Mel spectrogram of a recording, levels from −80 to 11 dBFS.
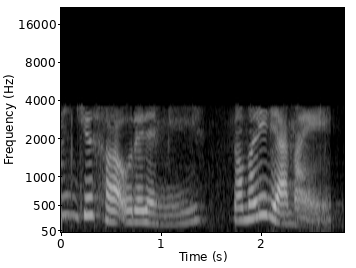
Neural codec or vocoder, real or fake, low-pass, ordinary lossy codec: codec, 44.1 kHz, 7.8 kbps, Pupu-Codec; fake; 3.6 kHz; none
